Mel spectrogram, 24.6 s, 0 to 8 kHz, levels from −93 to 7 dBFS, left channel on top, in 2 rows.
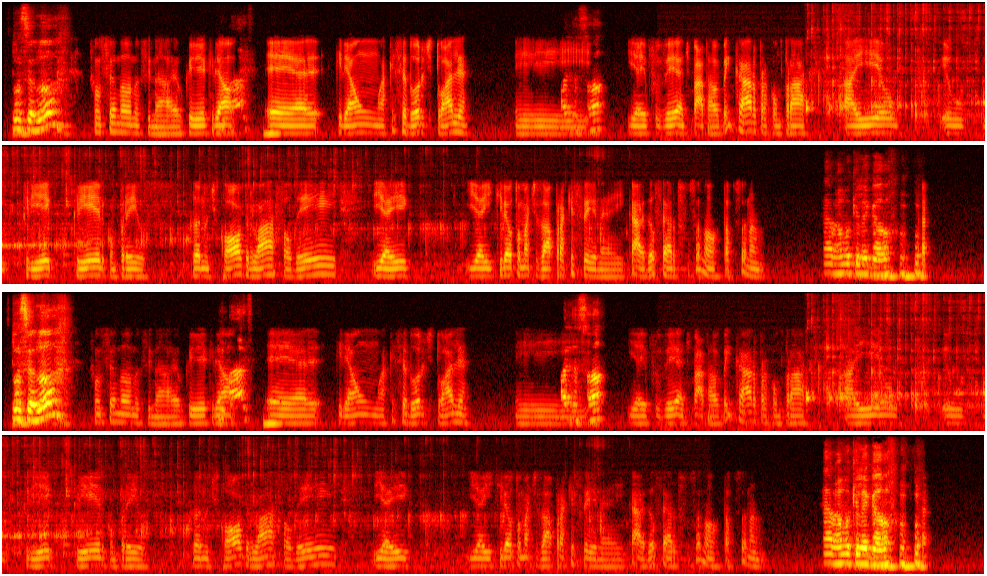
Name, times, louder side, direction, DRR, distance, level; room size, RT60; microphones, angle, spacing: voice 1, 0.1-0.9 2.7-3.0 7.0-7.5 22.5-23.8, right 6 dB, 55° right, 0.4 m, -23 dB
voice 2, 1.1-3.1 3.3-5.8 6.4-7.3 7.8-10.3 10.5-11.2 11.7-12.9 13.2-14.2 14.6-17.3 18.1-21.2 21.5-21.8, left 6 dB, 75° left, 0.5 m, -32 dB
sound 1, 8.2-21.1, equal, 5° left, 0.7 m, -43 dB
3.3 x 3.1 x 2.3 m
head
